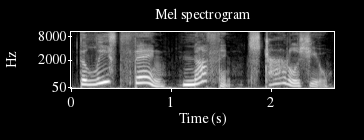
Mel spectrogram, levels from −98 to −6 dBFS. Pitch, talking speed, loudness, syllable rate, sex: 250 Hz, 90 wpm, -17 LUFS, 3.7 syllables/s, female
